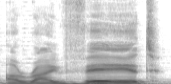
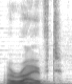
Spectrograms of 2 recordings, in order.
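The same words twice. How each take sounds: First: The ending is drawn out with an extra vowel. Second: The ending is short without an extra vowel. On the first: The speaker calls it wrong. "E não como arrived" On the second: The speaker calls it right. "mas ele mais curtinho"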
